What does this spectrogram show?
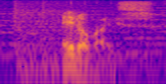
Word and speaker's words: Edelweiss: Edelweiss.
